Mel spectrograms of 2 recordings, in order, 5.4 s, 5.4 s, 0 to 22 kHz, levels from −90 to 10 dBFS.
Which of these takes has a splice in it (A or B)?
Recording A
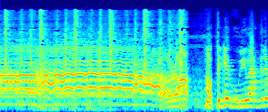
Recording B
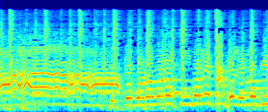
A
